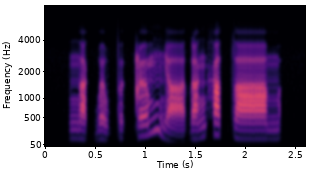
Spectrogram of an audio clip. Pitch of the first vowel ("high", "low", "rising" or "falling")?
low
